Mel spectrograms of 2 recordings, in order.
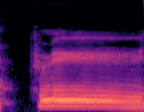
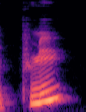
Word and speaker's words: plus: exemple Jean ne regarde plus la télé alors on ne prononce pas le S de plus hein d'accord alors qu'est-ce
